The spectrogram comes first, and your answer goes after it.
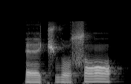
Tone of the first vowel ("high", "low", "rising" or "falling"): low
